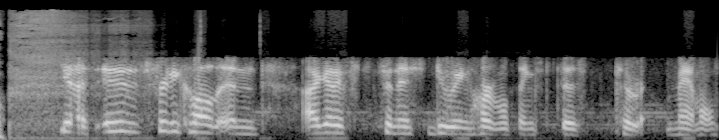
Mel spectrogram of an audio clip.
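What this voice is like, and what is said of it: Congested, runny-nose voice. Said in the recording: “you sound like your nose is running from it being so cold.”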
